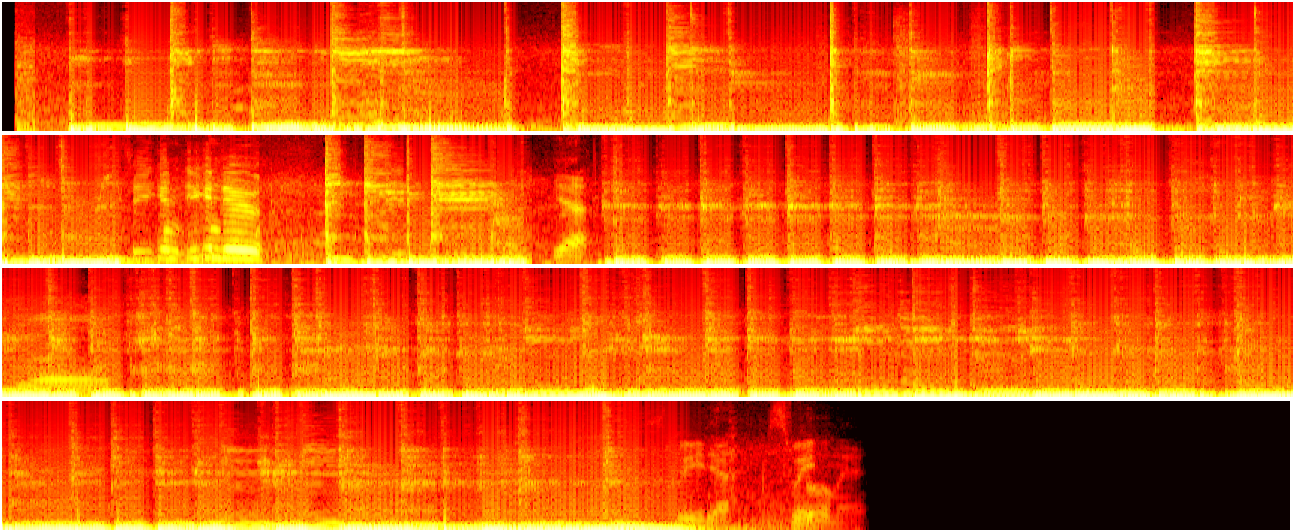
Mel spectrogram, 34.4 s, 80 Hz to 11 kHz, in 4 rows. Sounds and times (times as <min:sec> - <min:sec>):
Bass guitar: 0:00.1 - 0:30.9
Speech: 0:09.3 - 0:10.9, 0:12.2 - 0:12.6, 0:17.3 - 0:18.0, 0:30.2 - 0:31.6.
